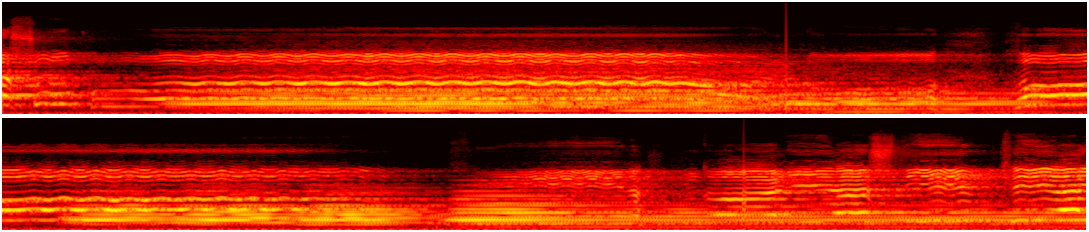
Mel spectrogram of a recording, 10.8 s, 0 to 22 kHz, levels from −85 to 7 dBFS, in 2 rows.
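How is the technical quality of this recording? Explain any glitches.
Two brief glitches at 3.92 s and 9.13 s, both from damaged data in a compressed stream. Corrupted bytes make the decoder misread the frame and lose sync, then hunt for the next valid frame header. Each is heard as a short chirp or blip.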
